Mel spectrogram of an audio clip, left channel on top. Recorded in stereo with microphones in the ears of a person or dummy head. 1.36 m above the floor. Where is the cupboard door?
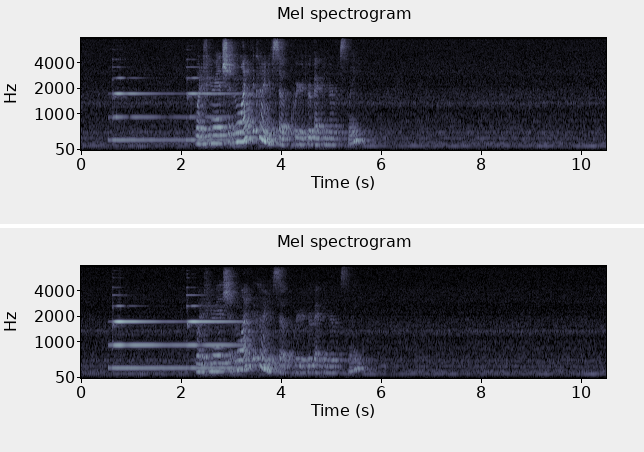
I don't hear a cupboard door.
